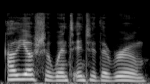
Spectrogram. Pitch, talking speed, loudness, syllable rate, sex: 190 Hz, 200 wpm, -18 LUFS, 5.8 syllables/s, female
